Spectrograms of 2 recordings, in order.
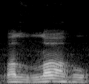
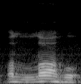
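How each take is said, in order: The two takes are said the same way.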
